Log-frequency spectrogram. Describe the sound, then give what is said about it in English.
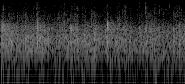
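A church audience applauding, giving the Lord a clap offering. The clapping is faint, dense and steady, a continuous patter with no voices over it. “Give the Lord another good clap offer. Would you do that?”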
